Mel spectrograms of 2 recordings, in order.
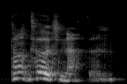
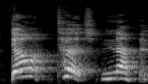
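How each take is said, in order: First: Quieter repeat. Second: "Don't touch nothing" slow, loud and high; slow emphatic warning. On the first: Rule repeated, softer take. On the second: Telling newcomers "Don't touch nothing", loud and deliberate. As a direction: hammer out "Don't touch nothing" slowly, word by word. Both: Real, not acted.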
